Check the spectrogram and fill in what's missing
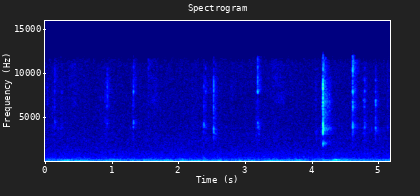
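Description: A thin metal blade scratches diagonal grooves into the surface of a hand-sized, solid white bar of soap held in the hand. Quiet, crisp, bright scraping clicks sound at irregular intervals over a low, steady hum. The sharpest and loudest scrape comes near the end.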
